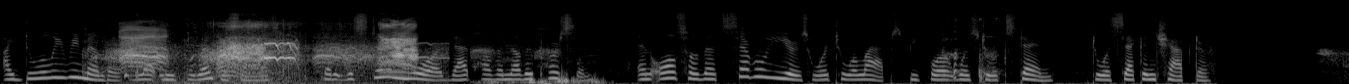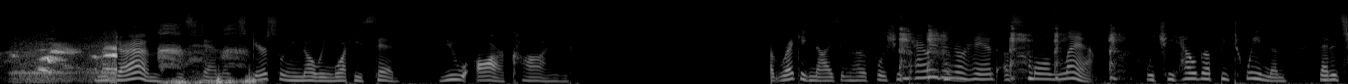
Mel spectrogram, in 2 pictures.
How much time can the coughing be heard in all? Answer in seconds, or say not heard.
4 s.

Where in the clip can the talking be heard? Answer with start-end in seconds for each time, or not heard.
0.0-12.2, 14.4-19.2, 21.2-26.9.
